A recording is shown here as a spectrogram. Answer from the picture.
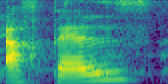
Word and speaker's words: Arpels: and not van cleef but the arpels we had some employees pronouncing the s so they would say arpels we had others not pronouncing the s so arpel if we go with the the trend in the french language i guess the s should be silent so honestly and personally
